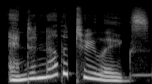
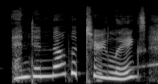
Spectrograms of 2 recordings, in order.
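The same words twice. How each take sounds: First: Said in the usual way. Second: Higher, building wonder; rising suspense. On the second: A narrator's reading. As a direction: climb up for the last one. Repeated legs, rising suspense.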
